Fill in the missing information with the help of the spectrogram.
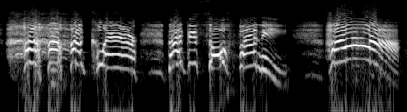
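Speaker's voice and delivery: very high, loud hammed-up laughter; mock cackling. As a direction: shriek with exaggerated laughter, imitating her. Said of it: "she goes like this".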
